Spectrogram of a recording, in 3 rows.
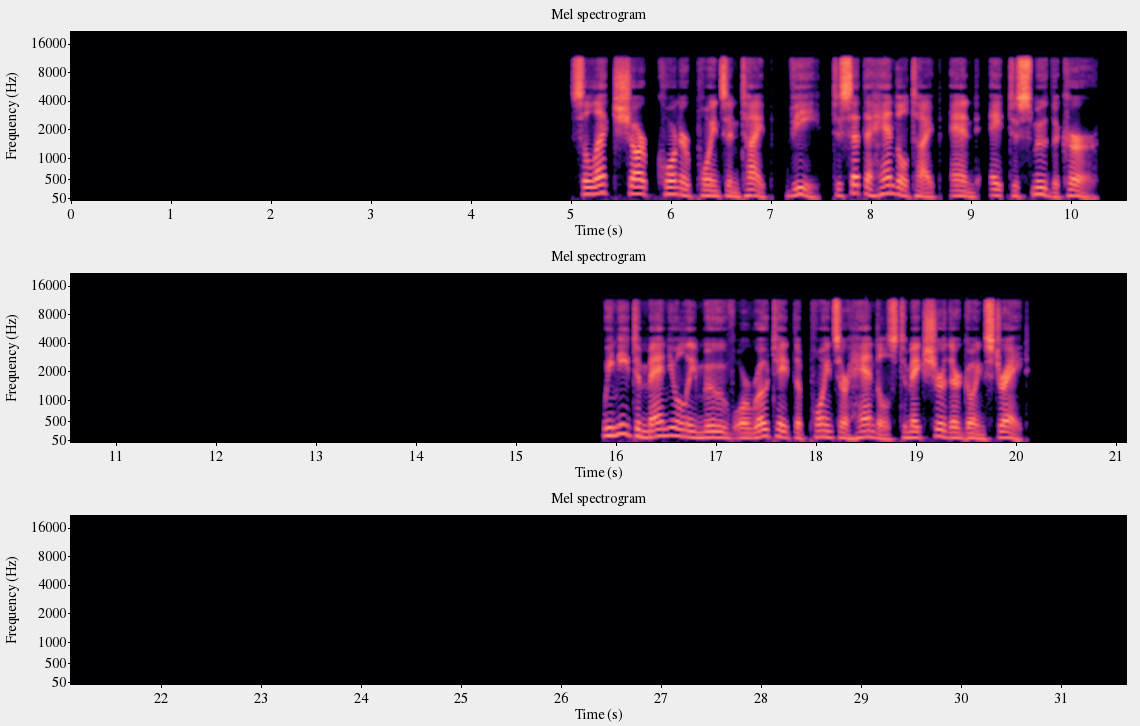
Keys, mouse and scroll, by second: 1.8-2.4 alt+shift+middle drag, 3.9-4.3 alt+shift+middle drag, 5.2-5.6 alt+shift+middle drag, 5.9 Tab, 7.7 click, 8.8 v, 10.7 Tab, 12.0 Tab, 12.5 drag, 12.9 v, 13.4 Tab, 14.4 Tab, 15.5 click, 17.0 g, 20.0 click, 20.2 Tab, 22.7 Tab, 24.2 shift+drag, 24.8 shift+click, 25.5 v, 26.2 Tab, 26.8 Tab, 27.8 click, 30.0 click, 30.4 r.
